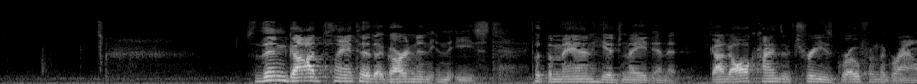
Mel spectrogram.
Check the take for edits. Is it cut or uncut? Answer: cut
